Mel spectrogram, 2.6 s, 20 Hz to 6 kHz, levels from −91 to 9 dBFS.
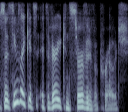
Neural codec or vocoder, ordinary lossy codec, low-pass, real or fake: codec, 44.1 kHz, 7.8 kbps, DAC; Opus, 64 kbps; 5.4 kHz; fake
